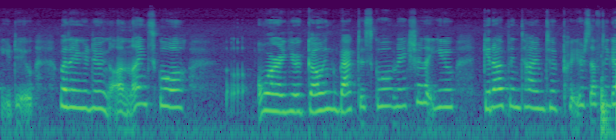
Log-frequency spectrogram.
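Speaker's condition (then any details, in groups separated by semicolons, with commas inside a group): Cerebral palsy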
